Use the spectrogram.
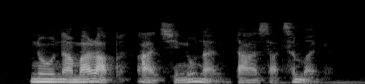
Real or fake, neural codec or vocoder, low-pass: real; none; 7.2 kHz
